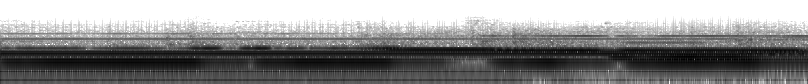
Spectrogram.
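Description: Small wooden chest organ playing slow sustained chords, several held notes changing step by step about once a second.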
